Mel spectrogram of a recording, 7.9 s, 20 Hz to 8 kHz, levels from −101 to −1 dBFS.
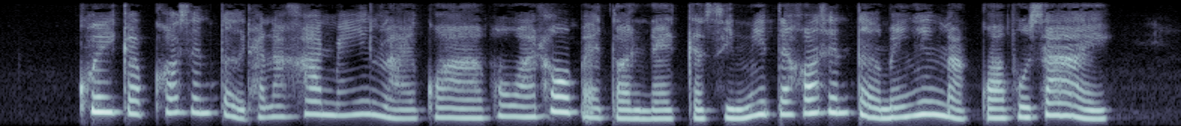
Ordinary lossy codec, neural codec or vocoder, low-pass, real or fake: none; codec, 16 kHz in and 24 kHz out, 2.2 kbps, FireRedTTS-2 codec; 7.2 kHz; fake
